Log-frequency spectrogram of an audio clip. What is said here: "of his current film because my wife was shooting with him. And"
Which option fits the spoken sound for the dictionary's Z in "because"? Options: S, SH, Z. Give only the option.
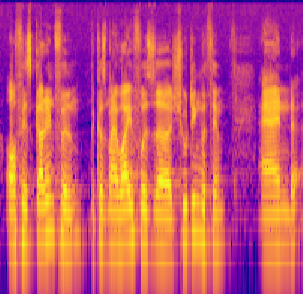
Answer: Z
